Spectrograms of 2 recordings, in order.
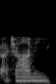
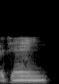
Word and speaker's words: Achane: I always be like Achani, but Achane, he's back.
